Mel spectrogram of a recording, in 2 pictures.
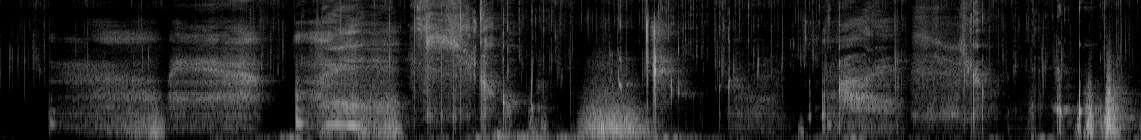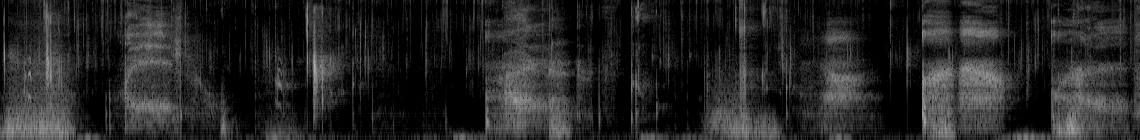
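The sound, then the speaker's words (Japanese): Wet ear licking and tasting sounds in a Japanese ASMR recording: many soft, moist smacks and slurps with breathy whispering, quiet and intimate throughout. “反対側の耳も味見させてね。”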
